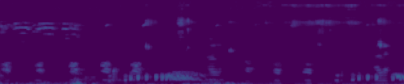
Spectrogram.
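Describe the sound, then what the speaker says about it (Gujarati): Pigeons sitting inside a box coo in soft, low, repeated throaty calls, close but quiet, with a longer rolling coo in the middle and faint chirps above. "કબૂતર અંદર ડબ્બા બેઠા છે"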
